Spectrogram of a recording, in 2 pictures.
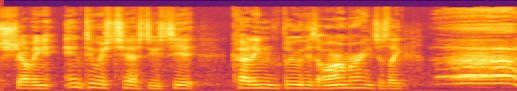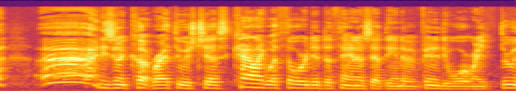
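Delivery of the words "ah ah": high strained "ah"; hammed-up agonized wail; imitated pained cry. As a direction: mimic someone being cut, voice pushed way up. Imitates hero being cut.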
